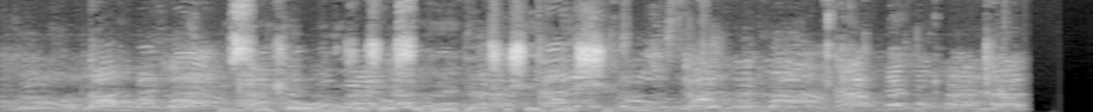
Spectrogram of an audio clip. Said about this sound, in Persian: در دانشگاه بهشتی گروهی از دانشجویان شعار دانشجو داد بزن حق تو فریاد بزن سر دادند.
